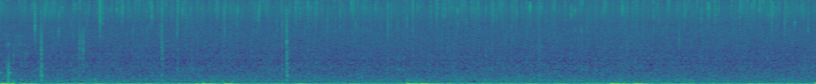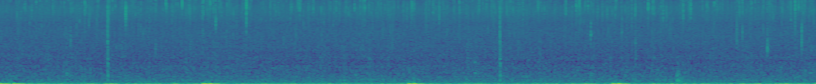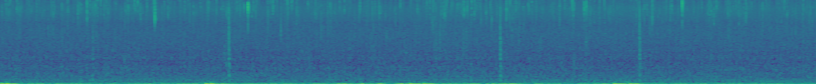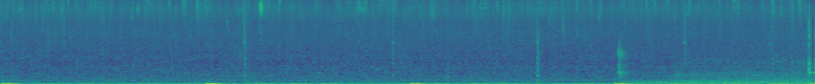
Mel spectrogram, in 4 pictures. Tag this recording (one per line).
drizzle
gutter
maine
night
outdoor
rain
